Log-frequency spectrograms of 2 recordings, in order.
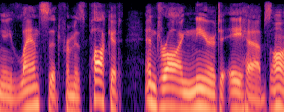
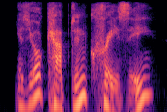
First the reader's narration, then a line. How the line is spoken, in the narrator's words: whispering Fadala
